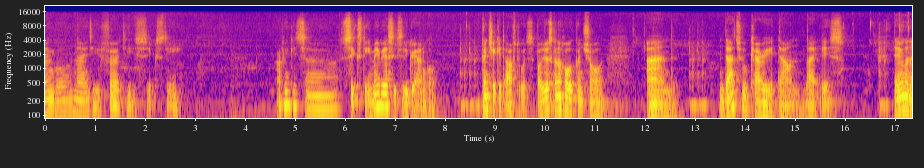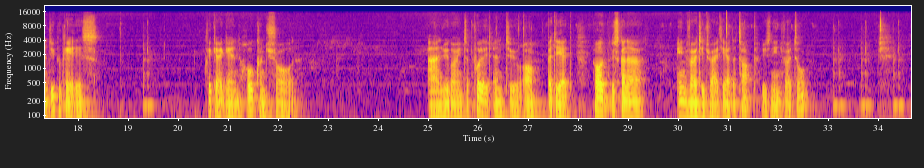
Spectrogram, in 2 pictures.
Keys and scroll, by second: 8.8 s, 14.8 s, 17.1 d.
